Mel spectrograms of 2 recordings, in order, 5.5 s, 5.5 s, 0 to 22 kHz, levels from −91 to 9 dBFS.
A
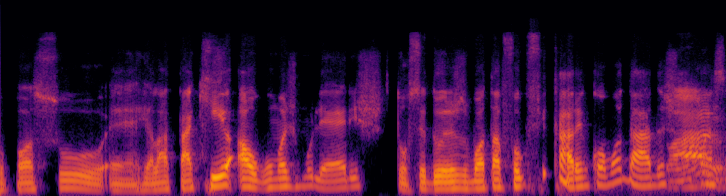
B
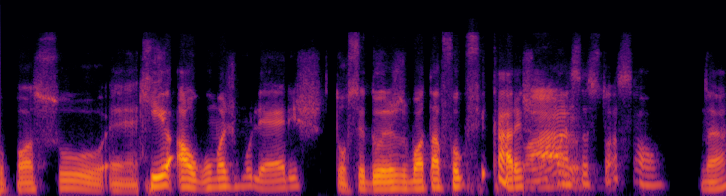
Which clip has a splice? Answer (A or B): B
